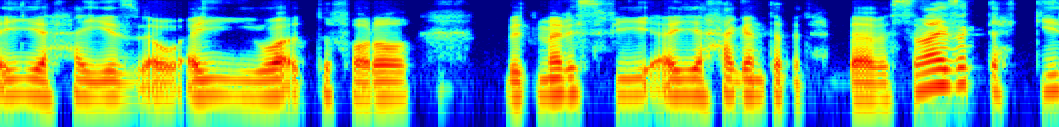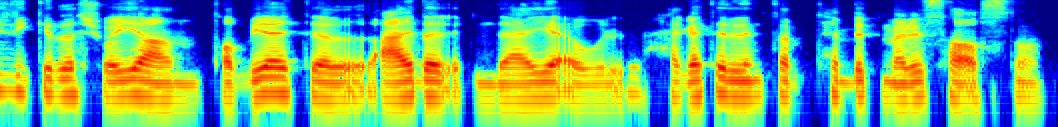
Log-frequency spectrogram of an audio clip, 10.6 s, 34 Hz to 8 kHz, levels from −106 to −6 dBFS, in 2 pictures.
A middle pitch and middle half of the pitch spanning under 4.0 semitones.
No: low, 125 Hz; narrow, 2.4 semitones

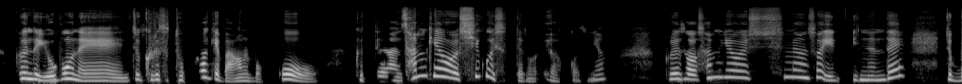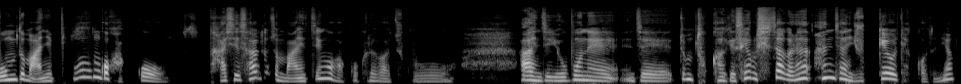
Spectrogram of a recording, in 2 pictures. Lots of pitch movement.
Yes: wide, 8.4 semitones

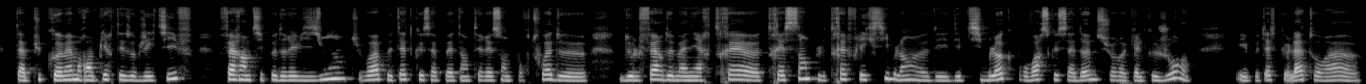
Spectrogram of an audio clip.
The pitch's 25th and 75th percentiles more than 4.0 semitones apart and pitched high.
No: average, 2.9 semitones; high, 200 Hz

